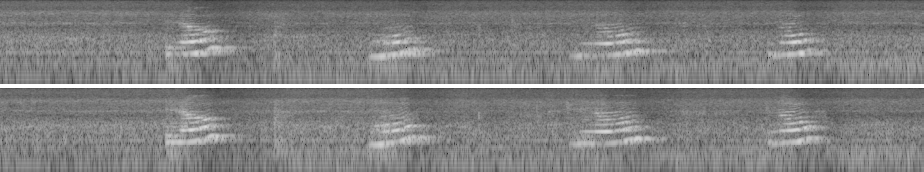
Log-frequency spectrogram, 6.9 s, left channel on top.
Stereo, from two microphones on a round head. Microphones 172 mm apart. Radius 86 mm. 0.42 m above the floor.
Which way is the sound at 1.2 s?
50° right (ahead or behind).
